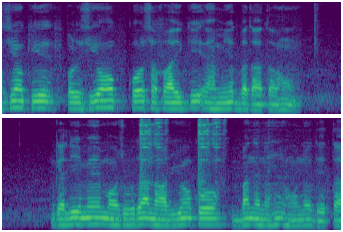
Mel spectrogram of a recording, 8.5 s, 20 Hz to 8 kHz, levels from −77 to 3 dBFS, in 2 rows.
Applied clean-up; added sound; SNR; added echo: none; Shatter; 3 dB; none.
